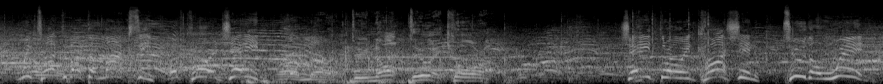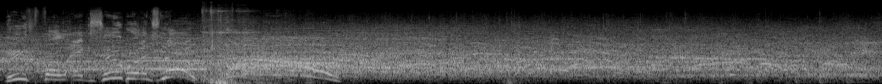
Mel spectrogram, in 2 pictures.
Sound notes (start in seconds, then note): 10.5 crowd cheering; 10.8 table collapsing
